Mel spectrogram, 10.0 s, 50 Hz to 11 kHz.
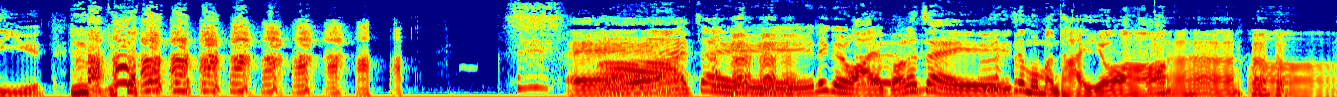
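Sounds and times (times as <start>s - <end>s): person laughing: 8.7s - 10.0s.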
